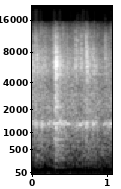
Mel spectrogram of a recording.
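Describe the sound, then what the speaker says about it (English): Hail driven by strong wind and rain pelts an outdoor baseball field with a fence, a continuous rushing hiss with scattered brighter ticks of impacts, moderately loud and with no voices. "there is hail with a strong wind and rain going right now"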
